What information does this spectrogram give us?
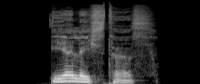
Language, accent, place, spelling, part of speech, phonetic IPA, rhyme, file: German, Germany, Berlin, ehrlichstes, adjective, [ˈeːɐ̯lɪçstəs], -eːɐ̯lɪçstəs, De-ehrlichstes.ogg
- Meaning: strong/mixed nominative/accusative neuter singular superlative degree of ehrlich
